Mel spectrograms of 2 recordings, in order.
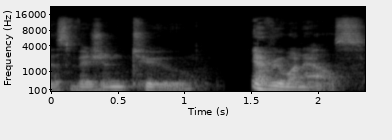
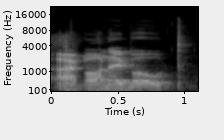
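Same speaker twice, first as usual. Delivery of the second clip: Sledge voice; 10 semitones lower than usual. Pretend. GM sings meme in Sledge voice.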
